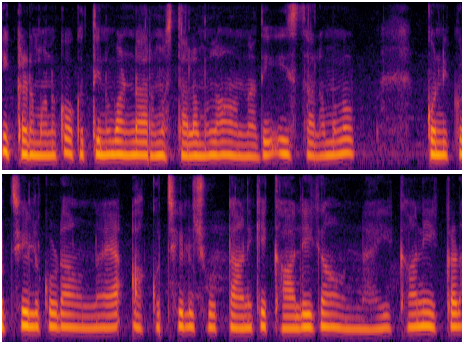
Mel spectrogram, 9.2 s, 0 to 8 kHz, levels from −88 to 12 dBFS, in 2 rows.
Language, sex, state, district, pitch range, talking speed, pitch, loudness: Telugu, female, Andhra Pradesh, Krishna, 175-195 Hz, 130 wpm, 185 Hz, -18 LUFS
